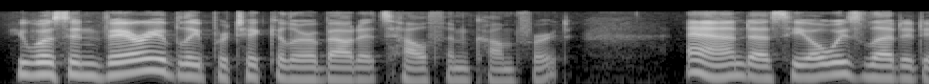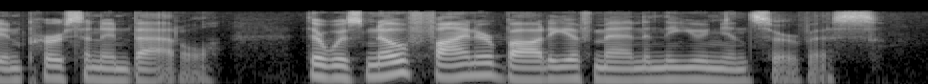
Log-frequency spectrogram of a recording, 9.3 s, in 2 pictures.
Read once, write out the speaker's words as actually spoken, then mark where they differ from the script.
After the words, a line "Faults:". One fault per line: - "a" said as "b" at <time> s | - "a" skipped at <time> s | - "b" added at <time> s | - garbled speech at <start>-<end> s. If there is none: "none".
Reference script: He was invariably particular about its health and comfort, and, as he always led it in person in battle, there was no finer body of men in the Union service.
He was invariably particular about its health and comfort, and, as he always led it in person in battle, there was no finer body of men in the Union service.
Faults:
none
